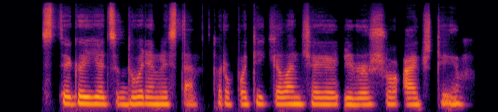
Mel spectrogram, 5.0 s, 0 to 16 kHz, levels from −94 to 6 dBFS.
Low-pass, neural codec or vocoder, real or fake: 14.4 kHz; codec, 44.1 kHz, 2.6 kbps, DAC; fake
